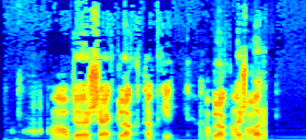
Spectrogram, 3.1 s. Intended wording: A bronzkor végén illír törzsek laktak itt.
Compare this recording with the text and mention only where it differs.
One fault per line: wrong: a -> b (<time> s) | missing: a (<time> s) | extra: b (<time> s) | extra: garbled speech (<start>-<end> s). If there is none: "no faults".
missing: bronzkor végén illír (0.7 s)
extra: garbled speech (2.0-2.8 s)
